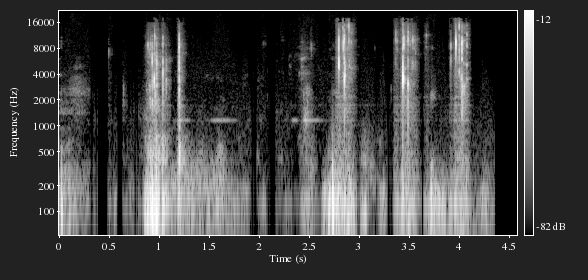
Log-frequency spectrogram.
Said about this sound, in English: Oh, hey. Whoa, he already went in for a second sip. That could either mean it's good or bad.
